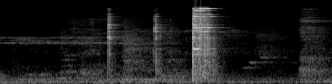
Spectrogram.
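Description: A metal wrench clatters onto a concrete floor.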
